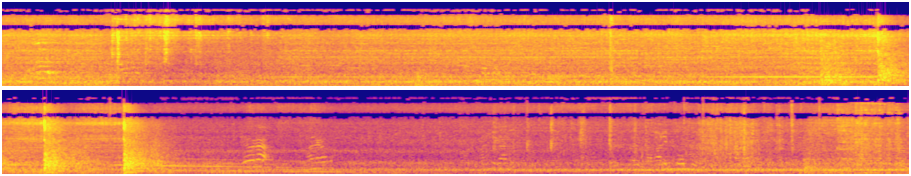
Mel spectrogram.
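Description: A grinding mill roars steadily with a loud mechanical hum.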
